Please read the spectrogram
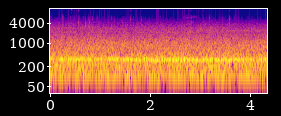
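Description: Car cruising at highway speed, heard from inside the cabin: steady road and engine noise with a constant low hum.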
